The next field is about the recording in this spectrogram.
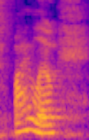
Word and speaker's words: phyllo: It's phyllo.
